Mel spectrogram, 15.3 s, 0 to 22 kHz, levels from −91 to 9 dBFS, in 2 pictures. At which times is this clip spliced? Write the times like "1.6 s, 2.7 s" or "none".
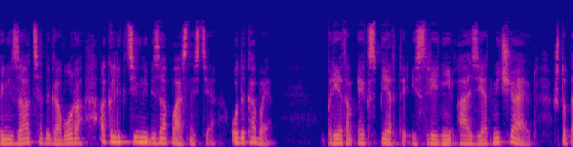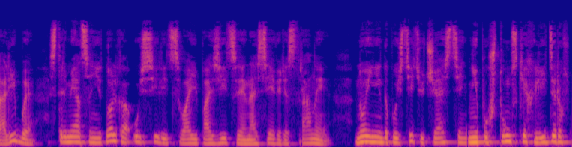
8.3 s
